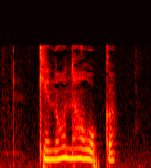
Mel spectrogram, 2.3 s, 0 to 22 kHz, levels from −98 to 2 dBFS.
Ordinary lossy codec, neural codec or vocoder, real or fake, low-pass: MP3, 32 kbps; none; real; 7.2 kHz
